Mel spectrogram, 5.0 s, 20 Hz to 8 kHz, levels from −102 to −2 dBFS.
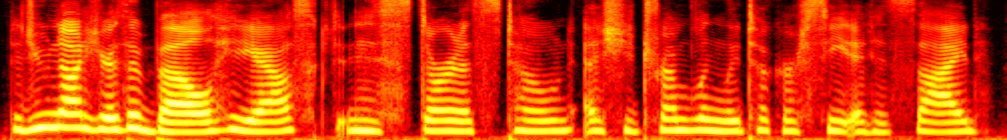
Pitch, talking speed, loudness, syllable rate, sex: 225 Hz, 250 wpm, -17 LUFS, 5.2 syllables/s, female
